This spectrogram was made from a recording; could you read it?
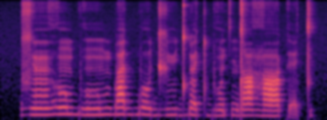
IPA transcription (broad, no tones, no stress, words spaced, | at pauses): zœ̃ɦõ bʱũmbadbo d͡ʒydɠœtʲbʱõtʲndɑ ɦɑkɛ̰tʲ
